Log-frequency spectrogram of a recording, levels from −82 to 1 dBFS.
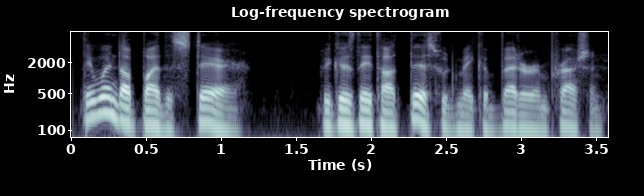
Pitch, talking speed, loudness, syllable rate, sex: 115 Hz, 250 wpm, -18 LUFS, 6.7 syllables/s, male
